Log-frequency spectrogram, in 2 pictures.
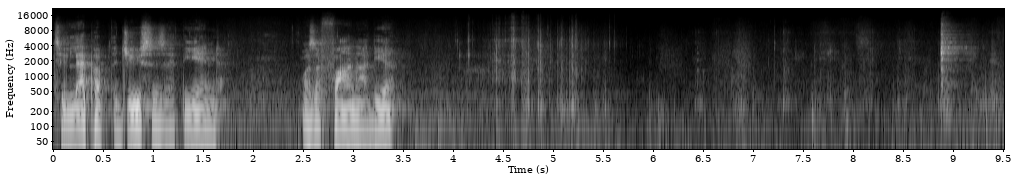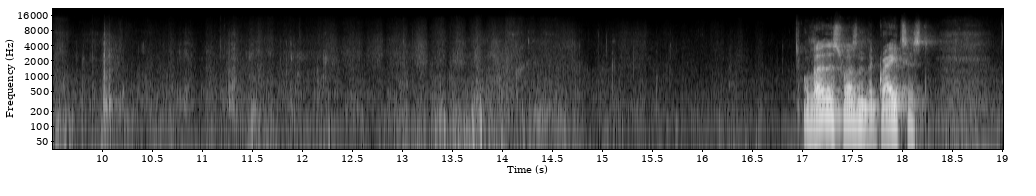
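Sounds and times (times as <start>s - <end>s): chewing: 4.0s - 12.4s.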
